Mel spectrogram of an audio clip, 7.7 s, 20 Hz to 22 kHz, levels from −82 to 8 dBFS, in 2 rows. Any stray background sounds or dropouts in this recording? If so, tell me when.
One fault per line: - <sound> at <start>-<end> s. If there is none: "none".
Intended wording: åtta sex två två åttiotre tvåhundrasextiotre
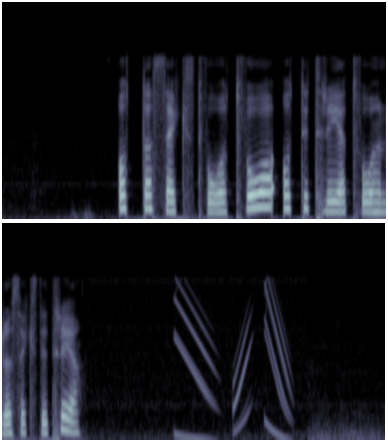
- chirp at 5.6-6.8 s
